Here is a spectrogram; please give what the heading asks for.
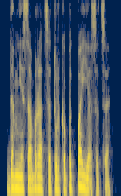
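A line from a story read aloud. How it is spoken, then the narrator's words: Grumbled. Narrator (Russian): проворчал Бабкин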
